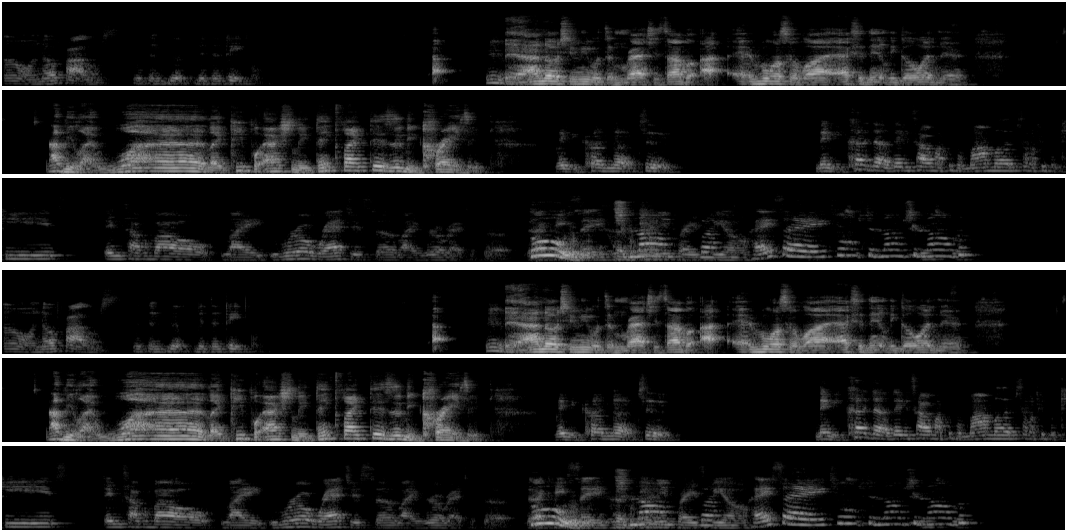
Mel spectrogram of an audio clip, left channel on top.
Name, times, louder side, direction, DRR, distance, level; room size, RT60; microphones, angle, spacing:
voice 1, 0.0-2.4 4.8-5.8 16.2-17.3 18.8-21.9 22.3-29.6, right 2 dB, 65° right, 0.9 m, -41 dB
voice 2, 5.0-10.0 11.1-15.8, right 1 dB, 15° right, 0.5 m, -30 dB
voice 3, 26.6-28.0 28.3-28.4 29.6-30.9, left 1 dB, 45° left, 0.8 m, -34 dB
4.0 x 2.9 x 2.4 m
head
